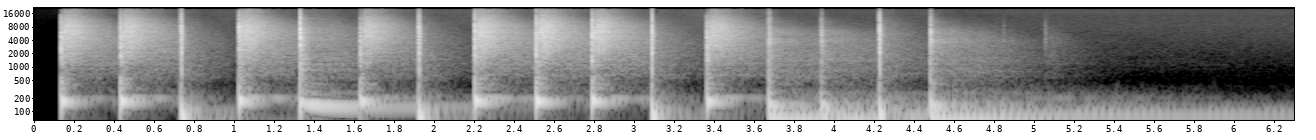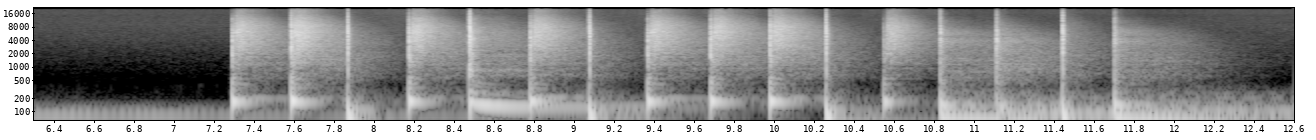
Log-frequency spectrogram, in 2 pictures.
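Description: Drum kit playing a linear fill with the kick on the third part of the grid, rapid single strokes moving across drums and cymbals, then a crash ringing out before the fill repeats, close and loud without talk.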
